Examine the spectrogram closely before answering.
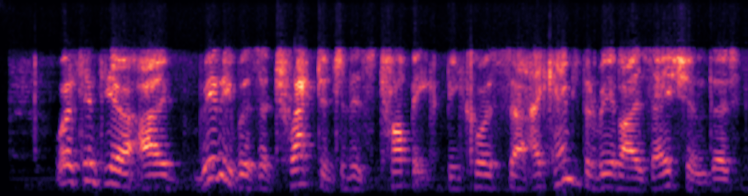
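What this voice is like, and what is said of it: Australian accent. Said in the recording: “you have a little bit of a British accent ... I'm Australian ... those Australians and the people in the British Isles, I guess there's a little crossover with their accents”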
